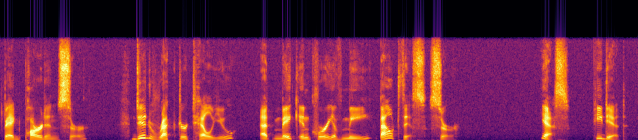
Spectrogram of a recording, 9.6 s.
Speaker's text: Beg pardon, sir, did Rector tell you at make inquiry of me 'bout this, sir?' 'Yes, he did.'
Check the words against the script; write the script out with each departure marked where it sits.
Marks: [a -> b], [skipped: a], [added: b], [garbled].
Beg pardon, sir, did Rector tell you at make inquiry of me 'bout this, sir?' 'Yes, he did.'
